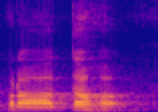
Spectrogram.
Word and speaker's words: प्रातः: विसर्ग का उच्चारण ह ध्वनि के समान है। जब हम बोलते हैं प्रातः, देखो तो ह नहीं पड़ेगा, प्रातः जब पीछे विसर्ग।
